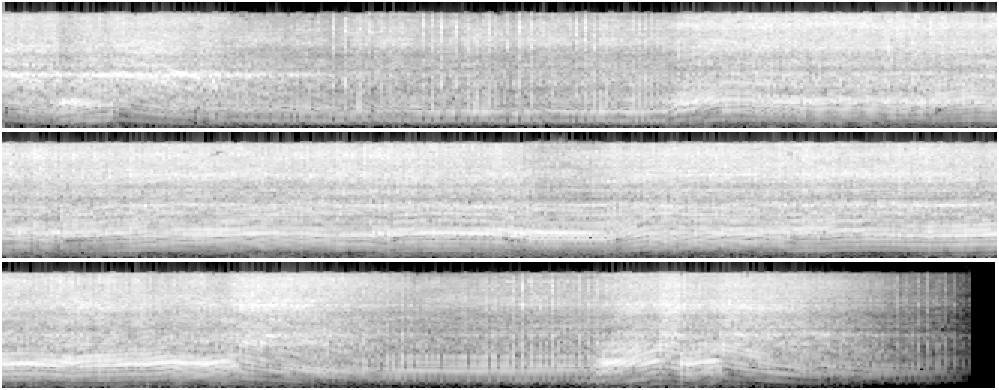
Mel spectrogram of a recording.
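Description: A chainsaw engine revs up and down loudly.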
